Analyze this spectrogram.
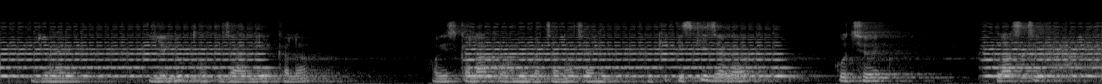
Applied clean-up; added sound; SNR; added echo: none; Bowed string instrument; -5 dB; none.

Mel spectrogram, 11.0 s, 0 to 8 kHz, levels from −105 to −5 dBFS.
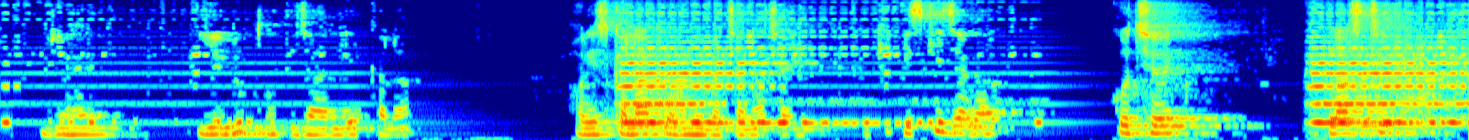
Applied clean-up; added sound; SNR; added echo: classical method spectral subtraction.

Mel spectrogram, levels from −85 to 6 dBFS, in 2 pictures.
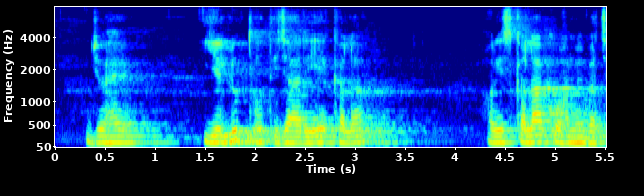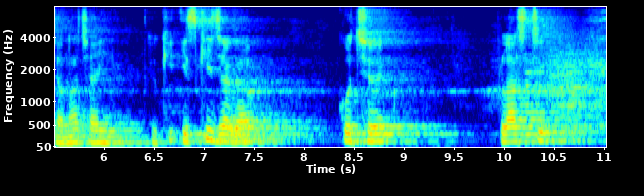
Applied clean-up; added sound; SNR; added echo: none; none; none; none.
